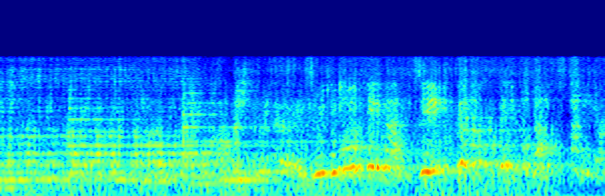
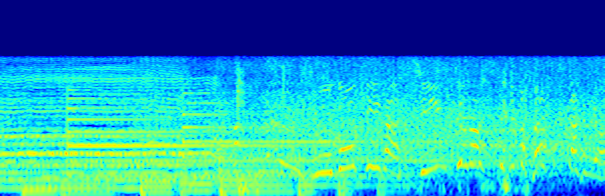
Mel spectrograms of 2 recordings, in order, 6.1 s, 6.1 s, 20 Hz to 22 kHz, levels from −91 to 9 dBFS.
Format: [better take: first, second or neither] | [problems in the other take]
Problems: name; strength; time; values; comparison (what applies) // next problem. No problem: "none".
second | noise reduction (neural separator model SepFormer DNS4)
